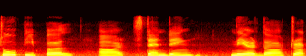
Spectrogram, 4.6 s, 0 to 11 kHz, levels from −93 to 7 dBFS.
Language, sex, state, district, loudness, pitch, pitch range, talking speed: English, female, Punjab, Kapurthala, -15 LUFS, 230 Hz, 220-250 Hz, 90 wpm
